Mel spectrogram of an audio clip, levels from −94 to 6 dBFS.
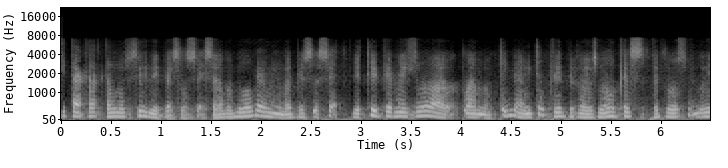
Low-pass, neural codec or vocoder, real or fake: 7.2 kHz; codec, 16 kHz, 0.5 kbps, FreqCodec, smaller model; fake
